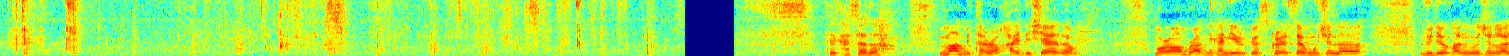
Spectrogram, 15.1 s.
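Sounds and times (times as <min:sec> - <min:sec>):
crisp crunching while chewing: 0:00.0 - 0:06.8
wet mouth clicks: 0:04.4 - 0:06.6.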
